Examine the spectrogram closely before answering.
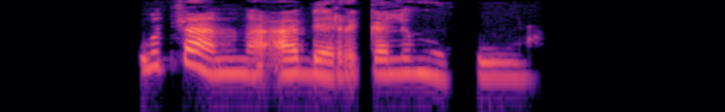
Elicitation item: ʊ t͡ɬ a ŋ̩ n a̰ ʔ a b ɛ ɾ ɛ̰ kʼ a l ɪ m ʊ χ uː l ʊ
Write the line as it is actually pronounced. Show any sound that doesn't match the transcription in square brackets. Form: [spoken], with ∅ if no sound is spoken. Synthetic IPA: ʊ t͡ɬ a [n̩] n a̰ ʔ a b ɛ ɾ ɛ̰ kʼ a l ɪ m ʊ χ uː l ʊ

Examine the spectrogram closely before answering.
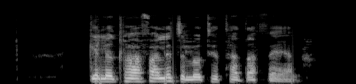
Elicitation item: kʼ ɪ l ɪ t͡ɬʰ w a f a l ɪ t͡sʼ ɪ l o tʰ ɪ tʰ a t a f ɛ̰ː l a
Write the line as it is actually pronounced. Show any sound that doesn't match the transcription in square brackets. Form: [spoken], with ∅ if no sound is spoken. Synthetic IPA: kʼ ɪ l ɪ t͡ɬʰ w a f a l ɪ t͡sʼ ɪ l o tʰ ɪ tʰ a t a f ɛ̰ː l a

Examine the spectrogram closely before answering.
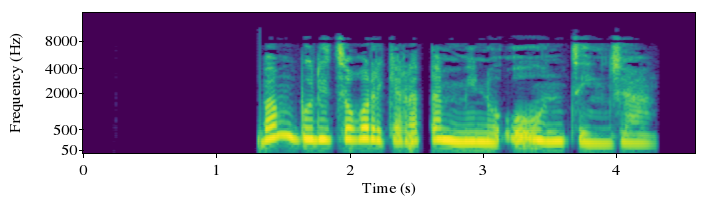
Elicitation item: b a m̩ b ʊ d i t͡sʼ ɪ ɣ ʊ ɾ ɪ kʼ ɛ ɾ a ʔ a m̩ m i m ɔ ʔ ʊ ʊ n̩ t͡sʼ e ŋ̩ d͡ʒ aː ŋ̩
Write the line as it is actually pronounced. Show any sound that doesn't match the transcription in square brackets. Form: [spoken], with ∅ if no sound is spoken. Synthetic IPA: b a m̩ b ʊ d i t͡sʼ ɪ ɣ ʊ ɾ ɪ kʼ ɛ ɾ a [t] a m̩ m i [n] ɔ ʔ ʊ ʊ n̩ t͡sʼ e ŋ̩ d͡ʒ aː ŋ̩

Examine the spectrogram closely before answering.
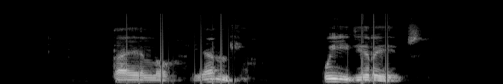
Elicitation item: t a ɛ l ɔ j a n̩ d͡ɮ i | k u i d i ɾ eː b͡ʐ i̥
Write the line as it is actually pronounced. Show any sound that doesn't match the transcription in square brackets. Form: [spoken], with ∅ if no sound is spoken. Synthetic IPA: t a ɛ l ɔ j a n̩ d͡ɮ [a] | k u i d i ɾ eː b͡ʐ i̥

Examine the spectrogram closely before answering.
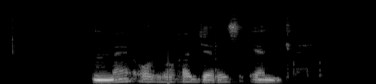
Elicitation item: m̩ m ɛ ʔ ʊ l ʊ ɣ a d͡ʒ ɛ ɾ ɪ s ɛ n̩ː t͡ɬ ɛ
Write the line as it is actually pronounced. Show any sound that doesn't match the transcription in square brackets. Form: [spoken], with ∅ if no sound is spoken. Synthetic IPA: m̩ m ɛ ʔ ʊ l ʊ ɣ a d͡ʒ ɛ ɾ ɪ s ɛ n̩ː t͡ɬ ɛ

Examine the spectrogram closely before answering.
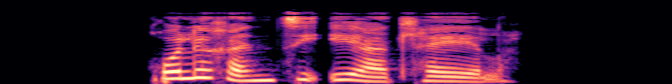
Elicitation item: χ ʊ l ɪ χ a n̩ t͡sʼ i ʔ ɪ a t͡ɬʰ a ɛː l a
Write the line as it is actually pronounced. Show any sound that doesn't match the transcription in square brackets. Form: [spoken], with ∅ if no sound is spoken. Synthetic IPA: χ ʊ l ɪ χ a n̩ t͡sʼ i ʔ ɪ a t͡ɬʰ a ɛː l a

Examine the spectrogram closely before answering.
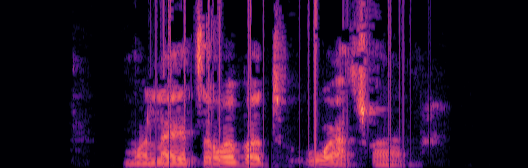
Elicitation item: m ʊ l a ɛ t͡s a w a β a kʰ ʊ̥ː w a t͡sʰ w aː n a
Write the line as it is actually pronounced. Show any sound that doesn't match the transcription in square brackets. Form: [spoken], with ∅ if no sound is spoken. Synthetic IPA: m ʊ l a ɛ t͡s a w a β a [tʰ] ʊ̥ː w a t͡sʰ w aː n a

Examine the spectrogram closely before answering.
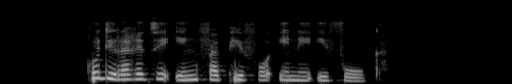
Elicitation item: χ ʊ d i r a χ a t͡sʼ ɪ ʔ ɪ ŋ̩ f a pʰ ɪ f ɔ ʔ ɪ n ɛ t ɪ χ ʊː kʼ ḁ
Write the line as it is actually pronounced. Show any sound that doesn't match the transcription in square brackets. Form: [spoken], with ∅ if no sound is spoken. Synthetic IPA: χ ʊ d i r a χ [e] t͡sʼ ɪ ʔ ɪ ŋ̩ f a pʰ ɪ f ɔ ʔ ɪ n ɛ [ʔ] ɪ [f] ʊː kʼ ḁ

